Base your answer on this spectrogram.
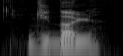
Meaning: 1. bowl 2. luck 3. bolus
- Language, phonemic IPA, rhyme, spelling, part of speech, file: French, /bɔl/, -ɔl, bol, noun, Fr-bol.ogg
